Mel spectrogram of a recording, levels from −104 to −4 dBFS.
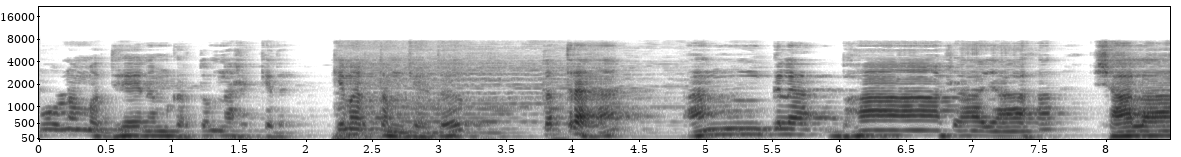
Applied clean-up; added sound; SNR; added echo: classical method WPE with log-MMSE.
